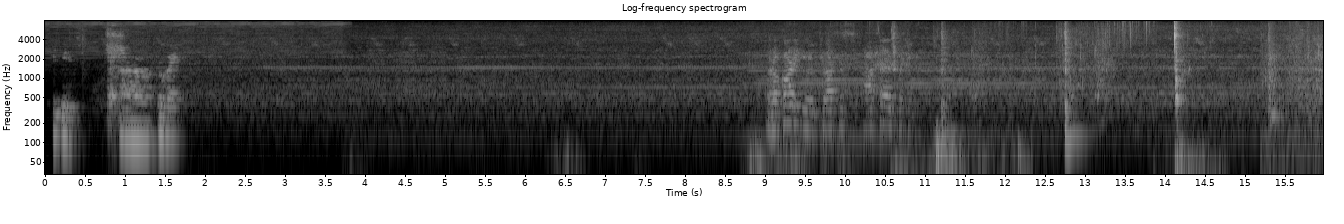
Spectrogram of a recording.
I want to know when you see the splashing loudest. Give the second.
14 s.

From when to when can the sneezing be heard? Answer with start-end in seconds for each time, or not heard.
0.1-1.6, 9.0-10.8.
